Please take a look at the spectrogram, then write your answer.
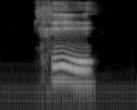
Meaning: feminine singular of créé
- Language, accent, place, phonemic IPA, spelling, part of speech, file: French, France, Lyon, /kʁe.e/, créée, verb, LL-Q150 (fra)-créée.wav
